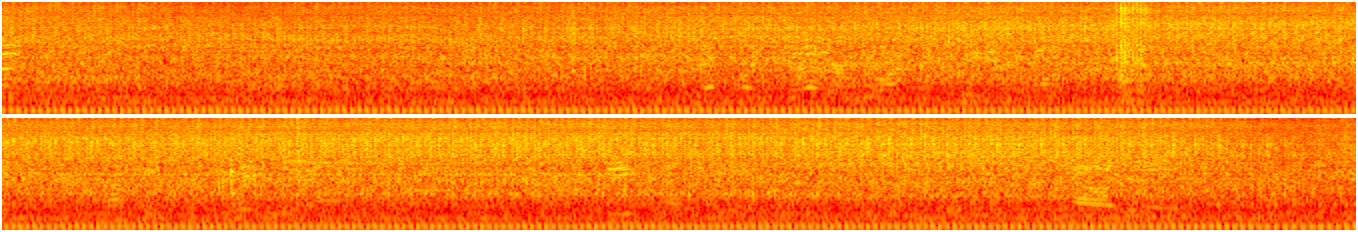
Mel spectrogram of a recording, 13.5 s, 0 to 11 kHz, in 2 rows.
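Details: Ford 2000 diesel tractor running on Diesel Purge to clean bad injectors: steady low idle with an even, unbroken beat and no misses; after the treatment the injectors seem cleared and it runs about normal.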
